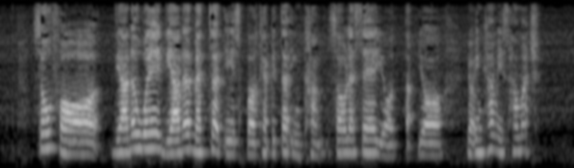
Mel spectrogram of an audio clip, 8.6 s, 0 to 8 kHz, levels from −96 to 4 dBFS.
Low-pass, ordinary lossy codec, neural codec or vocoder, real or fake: 7.2 kHz; MP3, 32 kbps; codec, 16 kHz, 16 kbps, FreqCodec, larger model; fake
